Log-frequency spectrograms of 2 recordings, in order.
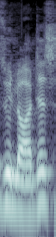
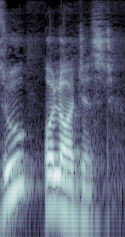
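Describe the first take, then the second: First: The two o's merge into one 'zoo' syllable. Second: The two o's are said as separate syllables. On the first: The speaker calls it wrong. "कई बार लोग क्या करते हैं? जूलॉजिस्ट इसको बोल देते हैं" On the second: The speaker calls it right. "इसका जो करेक्ट प्रोनाउंसिएशन है"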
